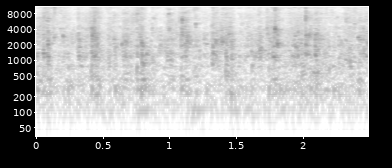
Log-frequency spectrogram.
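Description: Two liters of water pour steadily in a soft, continuous gush while mixing homemade chlorine bleach, quiet and fairly close, with no voices.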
